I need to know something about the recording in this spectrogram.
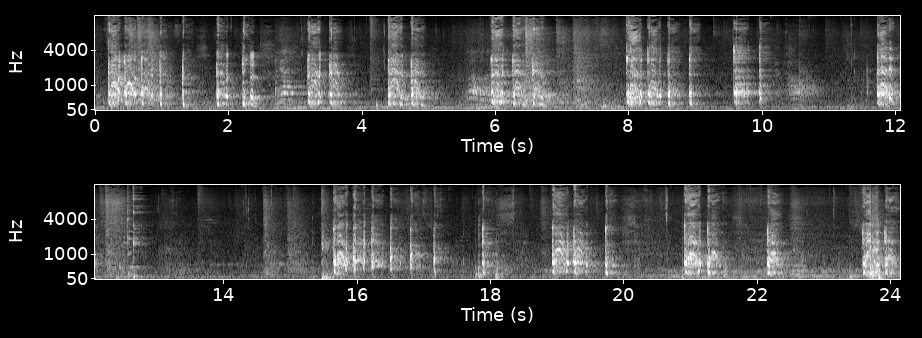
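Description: A person coughing over and over, in short loud fits every second or two, with a quieter pause about two thirds of the way through.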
